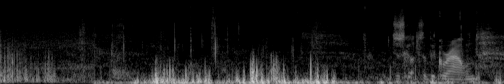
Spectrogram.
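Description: A young man speaks close to the microphone outdoors in light wind.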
